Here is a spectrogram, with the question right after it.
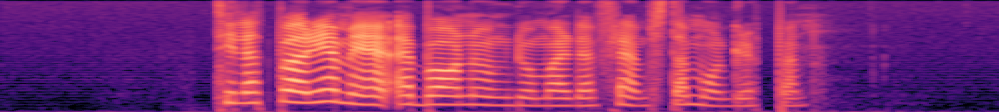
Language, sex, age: Swedish, female, 19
